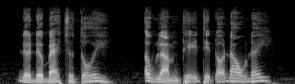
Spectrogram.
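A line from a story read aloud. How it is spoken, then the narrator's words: Puzzled mutter. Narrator (Vietnamese): Gã tỏ vẻ vô cùng khó hiểu rồi lẩm bẩm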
